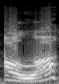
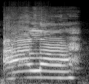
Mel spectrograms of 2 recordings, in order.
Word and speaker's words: Allah: Udah betul bahasa Arabnya Allah. Lalu kalian ubah Alah. Sebagaimana kau tadi bacanya Inggris one, maka di Indonesia pun akan mengikuti bahasanya one. Diejanya one kan gitu. Ah, kalau bahasa Arabnya aslinya adalah Allah, ngapain kau ubah-ubah Allah?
